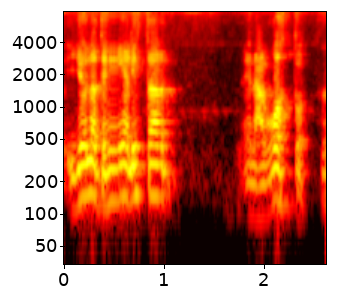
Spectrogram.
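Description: A man at medium pitch with a Chilean accent, at a fairly slow pace. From Chile, Santiago. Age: 20s. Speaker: composer. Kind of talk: interview.

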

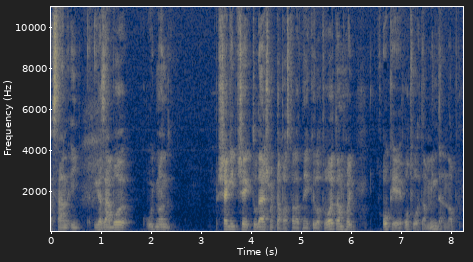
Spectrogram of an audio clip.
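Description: Speaking at a moderate pace, a man keeps his pitch medium and his intonation fairly even. He takes long, frequent pauses. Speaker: young riding stable owner and equestrian athlete. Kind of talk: casual chat. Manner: halting.

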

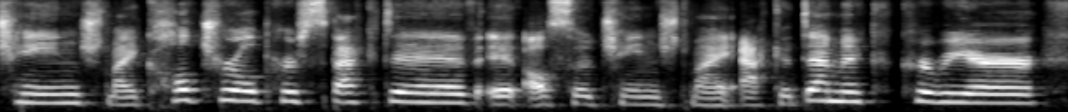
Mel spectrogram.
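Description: Against a silent background in a very clean recording, a woman with a fairly high voice speaks very slowly with ordinary pitch variation. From United States. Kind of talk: interview.

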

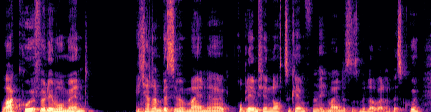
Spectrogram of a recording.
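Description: Talking at a very fast pace, a man with a medium pitch uses ordinary pitch variation while his loudness swings widely. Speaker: podcast co-host. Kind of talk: casual chat.

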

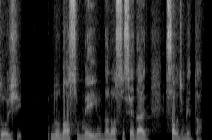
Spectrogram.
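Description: The voice is somewhat breathy, with a dark, mellow tone at a moderate pace. The recording is very clean, with a silent background. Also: man. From Brazil, Ceará (sertão, Crato). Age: 60s. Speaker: psychologist and mentor. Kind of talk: interview.

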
